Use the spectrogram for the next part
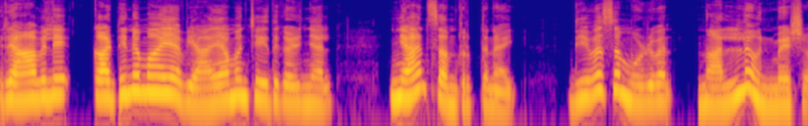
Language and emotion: Malayalam, happy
